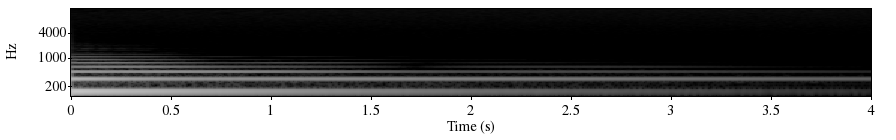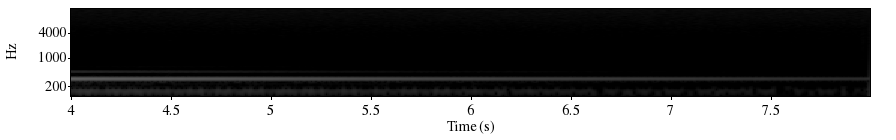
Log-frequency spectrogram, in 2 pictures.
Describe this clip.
These are all sounds from an electric six string contrabass tuned in fourths from the low A on the piano up, with strings A D G C F Bb recorded using Cool Edit Pro. The lowest string plays the first eight notes, then there are five on each subsequent string until we get to the Bb string, which plays all the rest. I will probably do a set with vibrato and a growlier tone, and maybe a set using all notes on all strings. There is a picture of the bass used in the pack at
